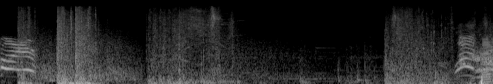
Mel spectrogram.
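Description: Rapid bursts of automatic gunfire from the video game The Bureau: XCOM Declassified come in loud, clustered volleys with short pauses between them, mixed with shattering impacts and some game voices.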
